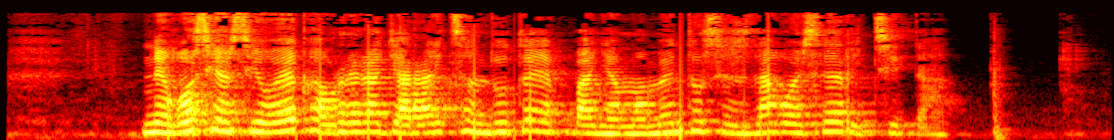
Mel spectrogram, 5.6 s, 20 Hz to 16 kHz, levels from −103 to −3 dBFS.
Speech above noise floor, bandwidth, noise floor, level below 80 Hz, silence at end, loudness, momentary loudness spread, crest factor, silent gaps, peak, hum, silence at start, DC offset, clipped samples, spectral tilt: 37 dB; 11.5 kHz; -58 dBFS; -56 dBFS; 0.55 s; -21 LUFS; 13 LU; 18 dB; none; -4 dBFS; none; 0.7 s; under 0.1%; under 0.1%; -3.5 dB/octave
